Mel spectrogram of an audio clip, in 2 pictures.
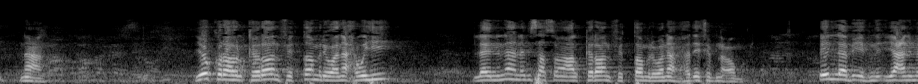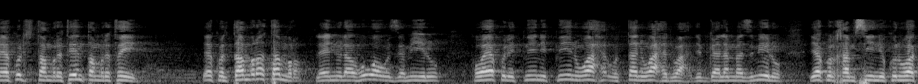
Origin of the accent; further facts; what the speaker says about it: Egypt; وناس زينا هنا كمصريين مش لاقين حد احنا نخدمه أصلا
